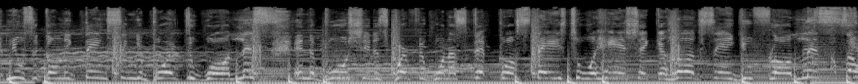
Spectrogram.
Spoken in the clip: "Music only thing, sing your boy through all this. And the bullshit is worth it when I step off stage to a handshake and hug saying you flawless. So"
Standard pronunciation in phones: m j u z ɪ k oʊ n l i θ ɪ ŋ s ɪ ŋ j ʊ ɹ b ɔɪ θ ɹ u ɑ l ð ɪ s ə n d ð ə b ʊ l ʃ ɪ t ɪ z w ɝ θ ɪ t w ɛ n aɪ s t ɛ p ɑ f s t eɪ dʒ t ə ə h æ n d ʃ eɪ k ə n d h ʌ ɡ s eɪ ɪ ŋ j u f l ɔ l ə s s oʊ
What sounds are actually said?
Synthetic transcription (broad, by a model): m j u z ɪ k oʊ n l i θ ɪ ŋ s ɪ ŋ j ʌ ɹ b ɔɪ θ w ɑ l ɪ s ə n ð ə b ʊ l ʃ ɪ t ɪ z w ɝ f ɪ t w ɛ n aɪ s t ɛ p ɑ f s t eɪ z t ə ə h æ n d ʃ eɪ k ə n h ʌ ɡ s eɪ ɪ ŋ j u f l ɔ l ə s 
